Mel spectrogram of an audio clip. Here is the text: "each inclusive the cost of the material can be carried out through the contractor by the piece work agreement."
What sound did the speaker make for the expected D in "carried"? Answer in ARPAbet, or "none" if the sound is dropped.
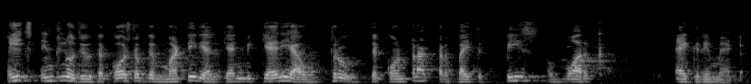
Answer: none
